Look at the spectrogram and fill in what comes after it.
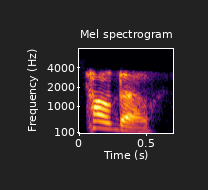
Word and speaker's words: Toldo: Now, this is the cat's name is it pronounced Toldo? – Toldo, yes. – T-O-L-D-O.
